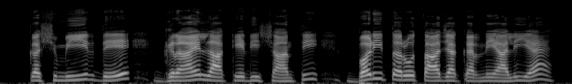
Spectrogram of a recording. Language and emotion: Dogri, happy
